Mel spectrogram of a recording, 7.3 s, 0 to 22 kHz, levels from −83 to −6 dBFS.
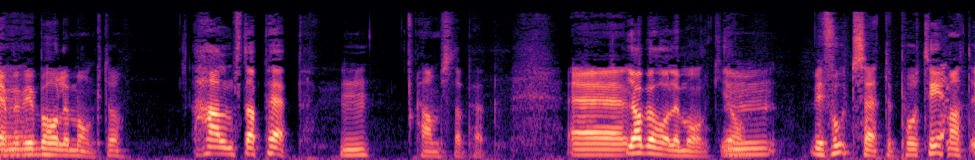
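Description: Around 1.74 to 1.81 s, and again from 7.02 to 7.11 s, there's damaged data in the compressed stream: corrupted bytes throw the decoder off its frames until it resyncs, so each spot comes out as a chirp, squawk, click or short hole breaking into the speech.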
